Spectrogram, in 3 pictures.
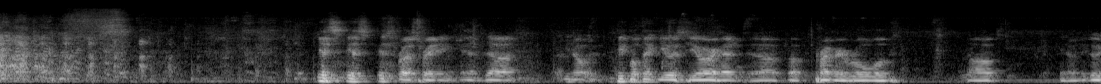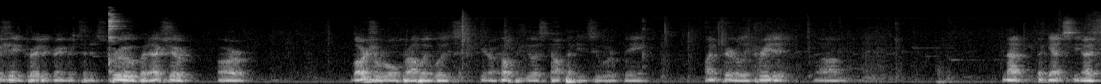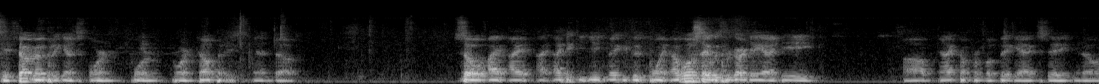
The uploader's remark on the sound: WASHINGTON, DC. Appeared before a breakfast meeting of The Ripon Society, delivering a speech.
